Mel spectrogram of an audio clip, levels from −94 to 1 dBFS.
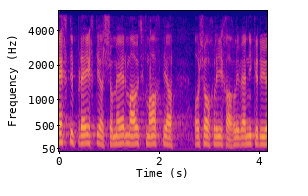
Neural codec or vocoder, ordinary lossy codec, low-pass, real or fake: none; none; 5.4 kHz; real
